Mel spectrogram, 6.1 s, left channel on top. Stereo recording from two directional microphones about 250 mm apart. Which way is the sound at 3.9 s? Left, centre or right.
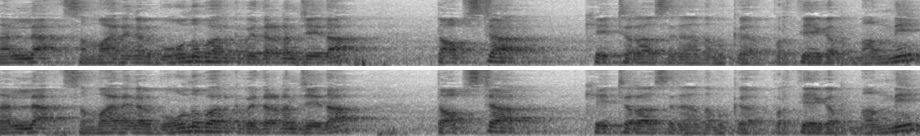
Centre.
